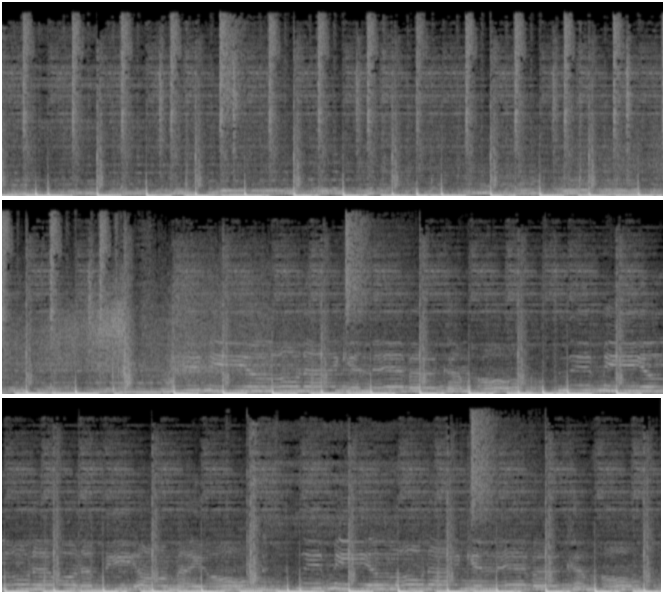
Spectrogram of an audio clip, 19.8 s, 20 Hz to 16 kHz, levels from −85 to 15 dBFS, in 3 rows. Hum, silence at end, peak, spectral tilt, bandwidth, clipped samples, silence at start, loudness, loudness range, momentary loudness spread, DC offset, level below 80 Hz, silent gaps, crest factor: none; 0 s; -2 dBFS; -5.5 dB/octave; 15.5 kHz; under 0.1%; 0 s; -15 LUFS; 1 LU; 3 LU; under 0.1%; -12 dBFS; none; 10 dB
